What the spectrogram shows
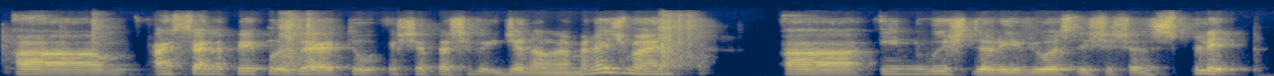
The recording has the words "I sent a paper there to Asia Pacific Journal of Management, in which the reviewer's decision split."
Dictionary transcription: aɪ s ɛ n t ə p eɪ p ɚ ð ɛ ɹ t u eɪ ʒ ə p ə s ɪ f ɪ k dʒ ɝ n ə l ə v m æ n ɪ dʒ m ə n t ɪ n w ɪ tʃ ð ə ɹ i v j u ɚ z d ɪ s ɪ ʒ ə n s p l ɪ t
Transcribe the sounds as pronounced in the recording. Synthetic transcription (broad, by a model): aɪ s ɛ n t ə p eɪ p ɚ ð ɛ t u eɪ ʃ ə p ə s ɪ f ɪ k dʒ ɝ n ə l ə m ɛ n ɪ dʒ m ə n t ɪ n w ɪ tʃ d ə ɹ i v j u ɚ s d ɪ s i s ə n s p l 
